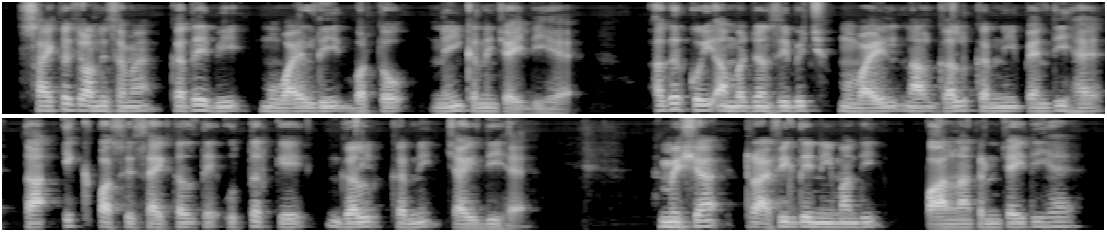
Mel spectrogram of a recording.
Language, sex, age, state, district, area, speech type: Punjabi, male, 45-60, Punjab, Fatehgarh Sahib, rural, spontaneous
